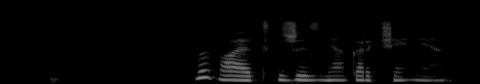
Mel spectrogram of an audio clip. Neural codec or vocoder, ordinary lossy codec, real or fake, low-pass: codec, 16 kHz, 0.3 kbps, FocalCodec; none; fake; none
